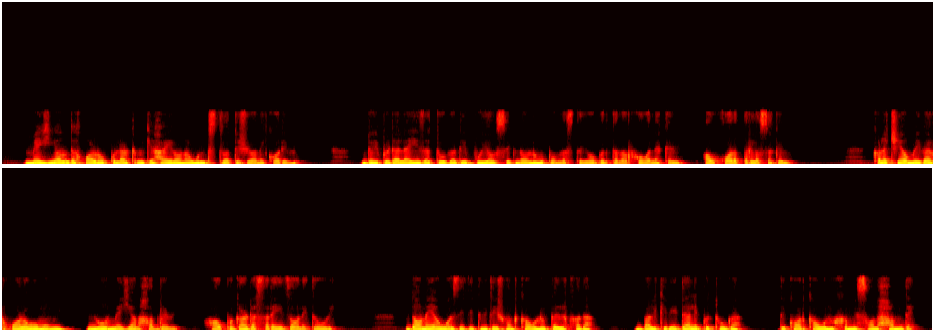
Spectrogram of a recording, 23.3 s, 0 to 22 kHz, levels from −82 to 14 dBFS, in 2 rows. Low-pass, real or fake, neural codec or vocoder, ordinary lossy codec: 7.2 kHz; fake; codec, 16 kHz, 0.9 kbps, LongCat-Audio-Codec; none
